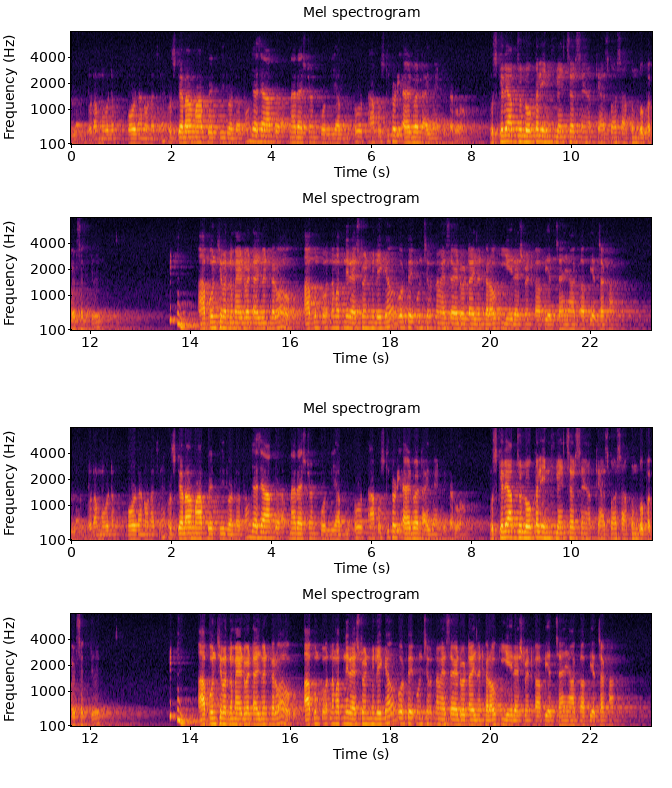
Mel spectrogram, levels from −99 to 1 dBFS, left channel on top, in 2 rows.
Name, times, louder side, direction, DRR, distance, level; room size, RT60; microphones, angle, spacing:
voice 1, 0.0-7.9 8.4-11.7 12.0-12.2 13.7-13.9 14.2-16.0 16.3-22.5, right 2 dB, 55° right, 11 dB, 0.6 m, -21 dB
23.5 x 10.5 x 3.5 m, 2.1 s
head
